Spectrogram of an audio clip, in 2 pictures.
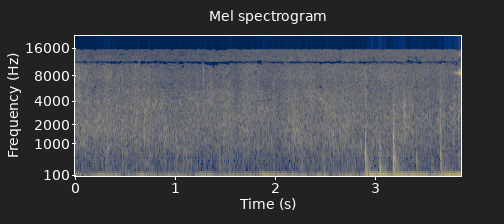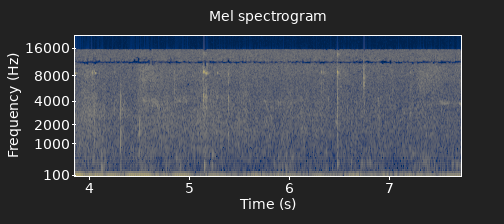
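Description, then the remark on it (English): Horses' hooves clip-clop at an uneven walking pace as riders dismount and lead them to a river in the wilderness, a cluster of hollow thuds in the middle, set against a steady outdoor hiss with occasional faint bird calls. “Dismount and bring your horses to the river.”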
